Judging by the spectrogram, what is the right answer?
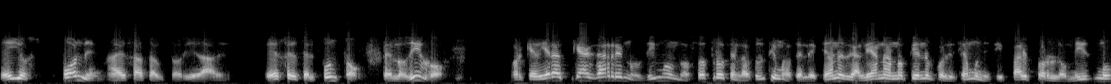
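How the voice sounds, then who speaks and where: A man with a Chihuahua accent at a moderate pace. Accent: Chihuahua mountain. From Sierra de Chihuahua, Mexico. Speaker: activist. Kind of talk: phone interview. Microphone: bad connection.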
